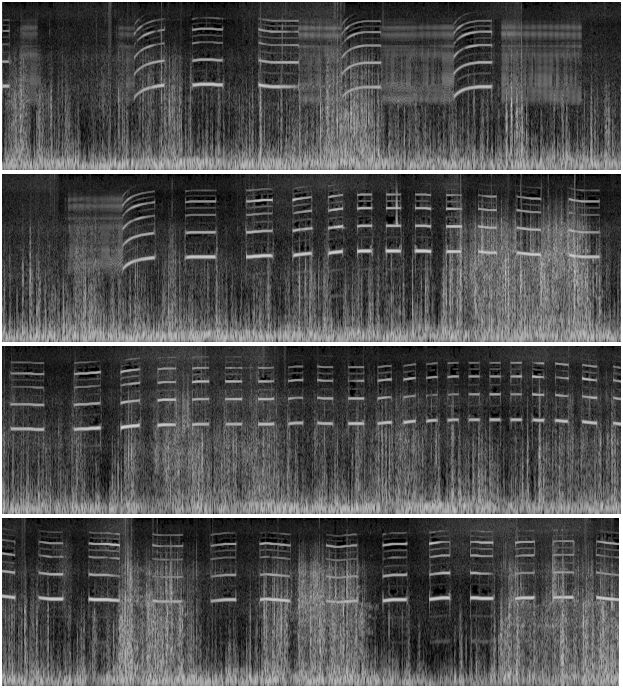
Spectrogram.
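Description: Paragliding variometer beeping in a fast series of short tones, its pitch drifting up and then back down with a couple of short breaks: the signal of the glider climbing in rising air. Heavy wind rush on the microphone runs underneath.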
